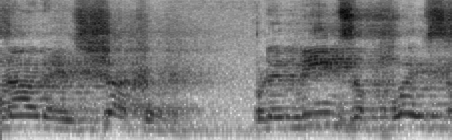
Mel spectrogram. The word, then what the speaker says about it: Shechem: next place he goes is the place called Shechem it's pronounced in the old school Shikha Sikkim and is pronounced nowadays Shechem but it means a place of promise it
